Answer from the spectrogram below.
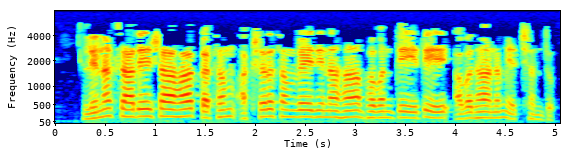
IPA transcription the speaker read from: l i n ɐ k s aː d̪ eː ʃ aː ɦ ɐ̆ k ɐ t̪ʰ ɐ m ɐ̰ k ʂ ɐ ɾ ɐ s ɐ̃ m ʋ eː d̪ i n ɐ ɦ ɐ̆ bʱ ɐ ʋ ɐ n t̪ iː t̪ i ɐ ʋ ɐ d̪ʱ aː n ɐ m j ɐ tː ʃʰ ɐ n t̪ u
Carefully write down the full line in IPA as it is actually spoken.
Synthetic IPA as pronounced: l i n ɐ k s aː d̪ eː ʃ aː ɦ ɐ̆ k ɐ t̪ʰ ɐ m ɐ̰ k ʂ ɐ ɾ ɐ s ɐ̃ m ʋ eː d̪ i n ɐ ɦ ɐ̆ bʱ ɐ ʋ ɐ n t̪ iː t̪ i ɐ ʋ ɐ d̪ʱ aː n ɐ m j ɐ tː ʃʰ ɐ n t̪ u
